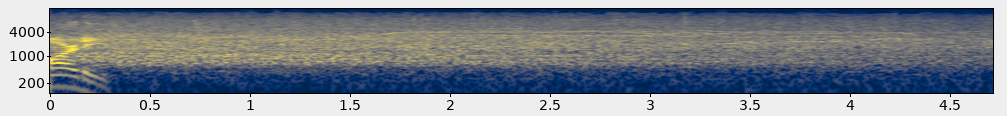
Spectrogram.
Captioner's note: cheering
